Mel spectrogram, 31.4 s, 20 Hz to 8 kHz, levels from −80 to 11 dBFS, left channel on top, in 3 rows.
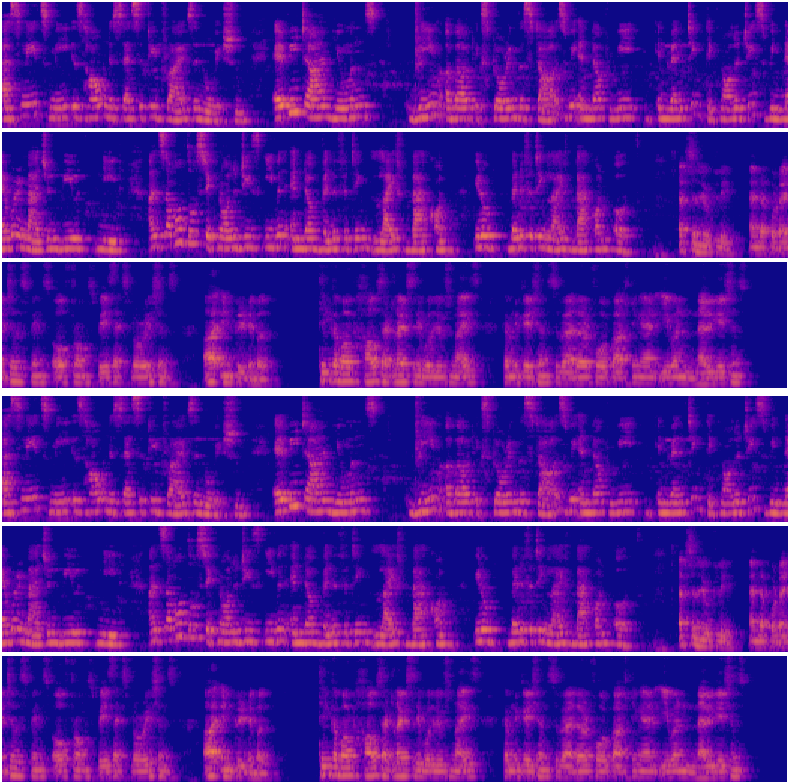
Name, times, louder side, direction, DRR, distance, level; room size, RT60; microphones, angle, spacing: voice 1, 0.0-5.0 5.4-16.5 16.8-18.8, left 2 dB, 35° left, 3 dB, 1.2 m, -31 dB
voice 2, 19.5-20.2 20.4-23.2 23.6-24.5 25.2-27.3 27.6-30.8, right 1 dB, 15° right, -5 dB, 1.4 m, -32 dB
7.5 x 3.9 x 4.4 m, 0.39 s
head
